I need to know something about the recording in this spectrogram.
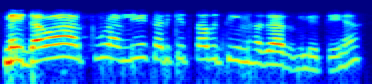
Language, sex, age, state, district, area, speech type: Hindi, female, 18-30, Bihar, Samastipur, urban, conversation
